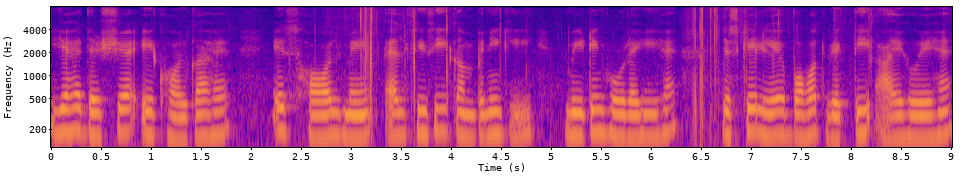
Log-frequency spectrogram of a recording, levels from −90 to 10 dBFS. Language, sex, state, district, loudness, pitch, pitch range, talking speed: Hindi, female, Bihar, West Champaran, -21 LUFS, 165 Hz, 155-175 Hz, 155 wpm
